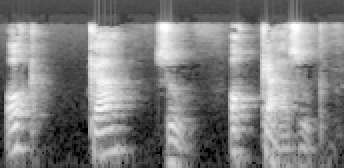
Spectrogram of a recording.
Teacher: la primera K cierra la sílaba anterior, la segunda empieza la siguiente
